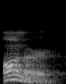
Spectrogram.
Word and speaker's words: honor: Há alguns casos também que o H é mudo, por exemplo, em honest e honor.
